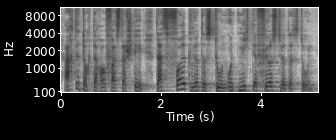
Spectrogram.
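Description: A man's voice: a little high, lively intonation, measured pace, warm tone. A man preaching an earnest Bible teaching, speaking emphatically with frequent restarts and fillers and putting questions straight to his listeners. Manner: addresses listeners directly with questions. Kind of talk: sermon-style Bible teaching.

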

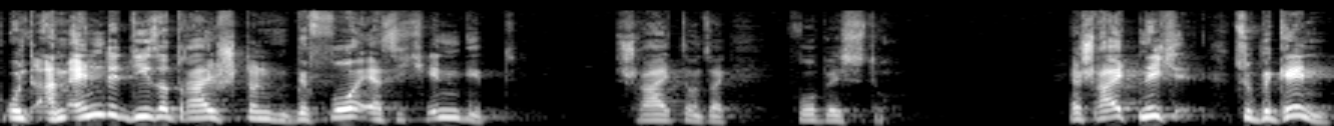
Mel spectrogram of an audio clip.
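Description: A man preaching a sermon in a church, his voice sitting a little high. He poses questions to the congregation and answers them, swinging from loud declarations down to hushed lines. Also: lively intonation, measured pace.

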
